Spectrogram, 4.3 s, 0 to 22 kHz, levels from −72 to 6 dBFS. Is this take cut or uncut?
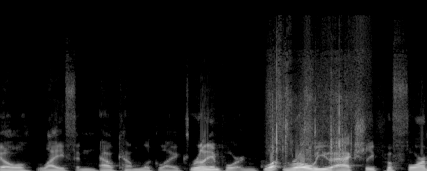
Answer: uncut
